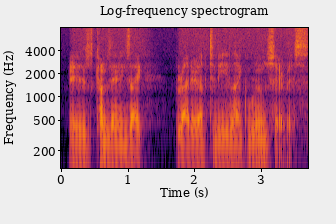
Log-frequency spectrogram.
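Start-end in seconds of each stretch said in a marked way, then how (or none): 1.7-3.7 low, deep voiceover narration. Describing a film's opening voiceover, low deep Captain Willard voiceover. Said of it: "that low, deep voice".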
